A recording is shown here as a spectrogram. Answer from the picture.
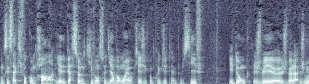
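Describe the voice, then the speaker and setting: Dark and mellow, a man's fairly low voice moves at a fairly quick pace. His intonation is lively. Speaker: sophrologist. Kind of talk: educational monologue to camera. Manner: fast; hesitant, many fillers.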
